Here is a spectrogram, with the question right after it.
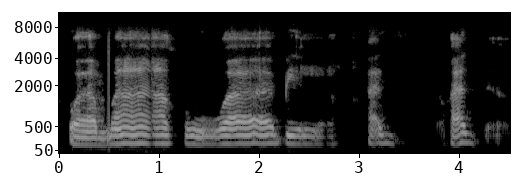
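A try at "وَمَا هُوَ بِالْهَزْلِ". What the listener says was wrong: Nah, ini huwanya masih panjang. Huwa bil. Huwa bil.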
